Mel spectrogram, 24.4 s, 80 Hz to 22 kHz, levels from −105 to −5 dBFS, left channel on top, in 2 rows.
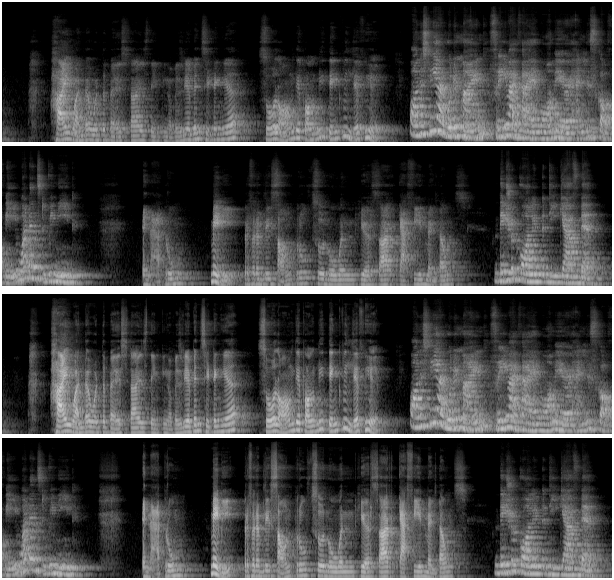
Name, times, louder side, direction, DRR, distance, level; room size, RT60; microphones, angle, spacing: voice 1, 1.0-7.6 15.0-15.9 16.4-21.4, right 7 dB, 70° right, 0.4 m, -38 dB
voice 2, 8.2-13.6 22.1-24.0, equal, 35° left, 1.9 m, -37 dB
6.7 x 4.0 x 4.5 m
head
